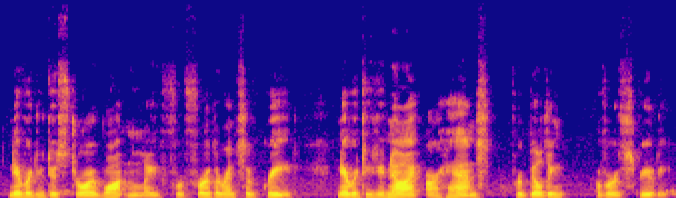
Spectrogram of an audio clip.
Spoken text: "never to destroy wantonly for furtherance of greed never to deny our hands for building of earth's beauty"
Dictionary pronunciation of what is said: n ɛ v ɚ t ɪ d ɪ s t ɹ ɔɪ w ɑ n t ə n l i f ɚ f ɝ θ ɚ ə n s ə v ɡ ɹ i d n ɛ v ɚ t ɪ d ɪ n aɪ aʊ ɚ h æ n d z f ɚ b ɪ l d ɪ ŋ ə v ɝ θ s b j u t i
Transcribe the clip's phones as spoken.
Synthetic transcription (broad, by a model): n ɛ v ɚ t ɪ d ɪ s t ɹ ɔɪ w ɑ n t n l i f ɚ f ɝ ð ɚ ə n s ə v ɡ ɹ i d n ɛ v ɚ t ɪ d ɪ n aɪ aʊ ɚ h æ n d z f ɚ b ɪ l d ɪ ŋ ə v ɝ θ s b j u t i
